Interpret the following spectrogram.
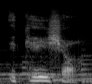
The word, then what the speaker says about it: acacia: in the philippines so once again this word is pronounced as acacia and there you have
